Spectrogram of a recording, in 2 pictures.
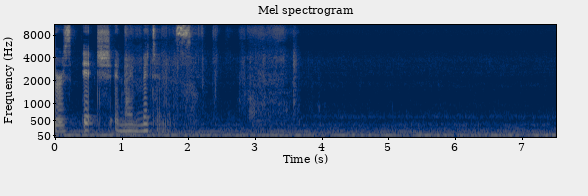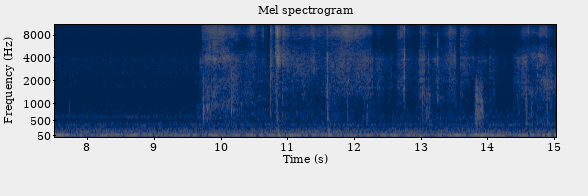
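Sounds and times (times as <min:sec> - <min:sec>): steady low hum: 0:00.0 - 0:15.0
book pages rustling and turning: 0:01.0 - 0:03.9, 0:09.7 - 0:15.0.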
